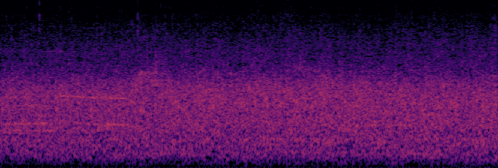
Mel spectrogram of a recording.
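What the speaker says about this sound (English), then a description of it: "An hour of applauding." In-game crowd clapping in Old School RuneScape during a boss fight, a steady, even, fairly faint wash of applause that runs continuously without pause or talk.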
